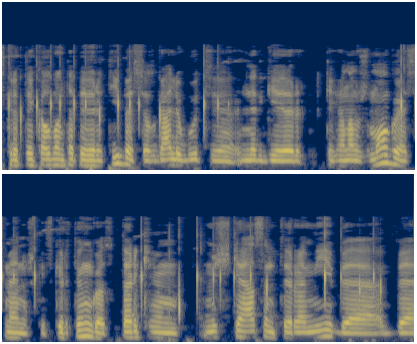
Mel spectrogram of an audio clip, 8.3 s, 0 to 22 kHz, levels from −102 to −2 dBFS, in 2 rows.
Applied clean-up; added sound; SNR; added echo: classical method Wiener filter.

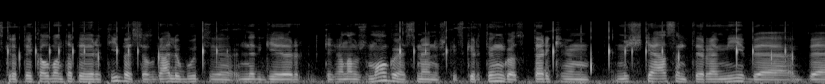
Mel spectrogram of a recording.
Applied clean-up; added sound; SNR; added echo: none; Typing; 10 dB; none.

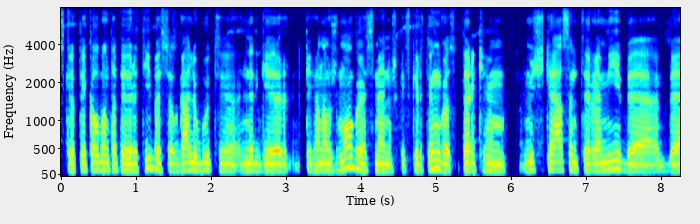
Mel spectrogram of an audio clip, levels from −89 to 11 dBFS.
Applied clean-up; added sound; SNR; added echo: none; none; none; none.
